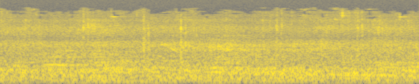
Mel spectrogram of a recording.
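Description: Low, steady hall ambience with faint, indistinct voices, in a pause between announcements over the PA.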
